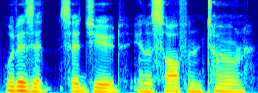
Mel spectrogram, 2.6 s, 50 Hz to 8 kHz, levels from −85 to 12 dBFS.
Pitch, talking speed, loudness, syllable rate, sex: 120 Hz, 210 wpm, -18 LUFS, 4.8 syllables/s, male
